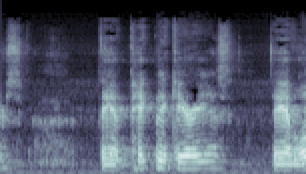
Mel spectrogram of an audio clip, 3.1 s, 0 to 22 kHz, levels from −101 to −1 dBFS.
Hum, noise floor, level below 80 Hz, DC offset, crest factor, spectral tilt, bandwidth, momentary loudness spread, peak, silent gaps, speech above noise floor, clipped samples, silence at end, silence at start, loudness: none; -43 dBFS; -54 dBFS; under 0.1%; 16 dB; -4 dB/octave; 14 kHz; 16 LU; -4 dBFS; none; 25 dB; under 0.1%; 0 s; 0 s; -19 LUFS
